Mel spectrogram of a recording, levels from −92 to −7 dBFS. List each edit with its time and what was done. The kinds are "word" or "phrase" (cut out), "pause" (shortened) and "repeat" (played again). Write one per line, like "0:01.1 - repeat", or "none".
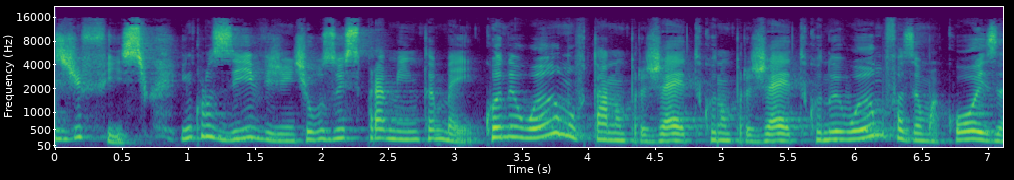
0:05.0 - repeat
